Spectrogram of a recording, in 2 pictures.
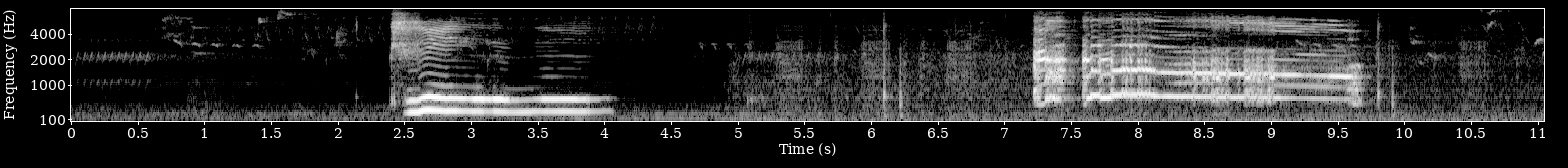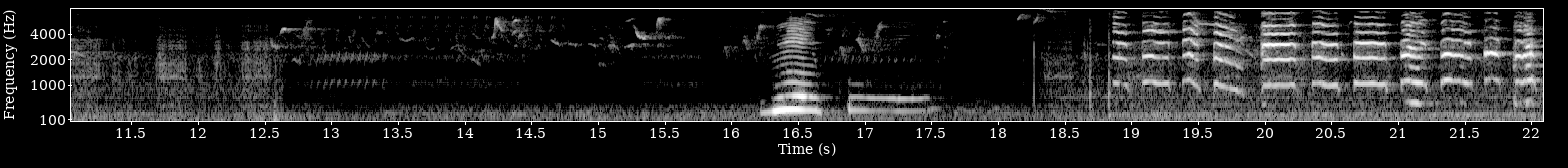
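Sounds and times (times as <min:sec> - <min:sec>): faint small-bird chirps: 0:00.0 - 0:07.2, 0:09.3 - 0:22.0
rooster crowing: 0:06.4 - 0:12.5.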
